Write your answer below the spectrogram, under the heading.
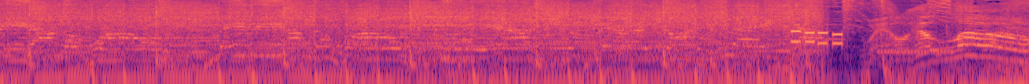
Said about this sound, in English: Dial the phone.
